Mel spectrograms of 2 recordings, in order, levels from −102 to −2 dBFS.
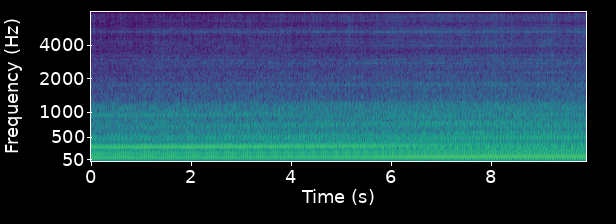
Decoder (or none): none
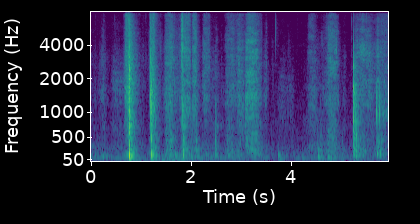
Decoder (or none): none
